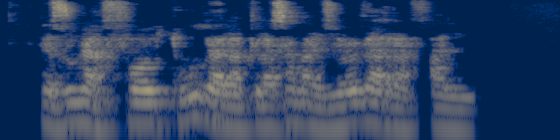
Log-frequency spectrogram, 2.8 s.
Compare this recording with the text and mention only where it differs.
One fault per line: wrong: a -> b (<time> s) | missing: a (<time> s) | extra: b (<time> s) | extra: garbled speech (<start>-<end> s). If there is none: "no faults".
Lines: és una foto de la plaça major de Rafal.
no faults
